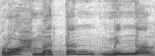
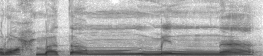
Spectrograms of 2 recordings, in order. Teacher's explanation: تنوین کو میم کے ساتھ ملا کر میم کی آواز کو غنے کے ساتھ عطا کیا جائے گا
